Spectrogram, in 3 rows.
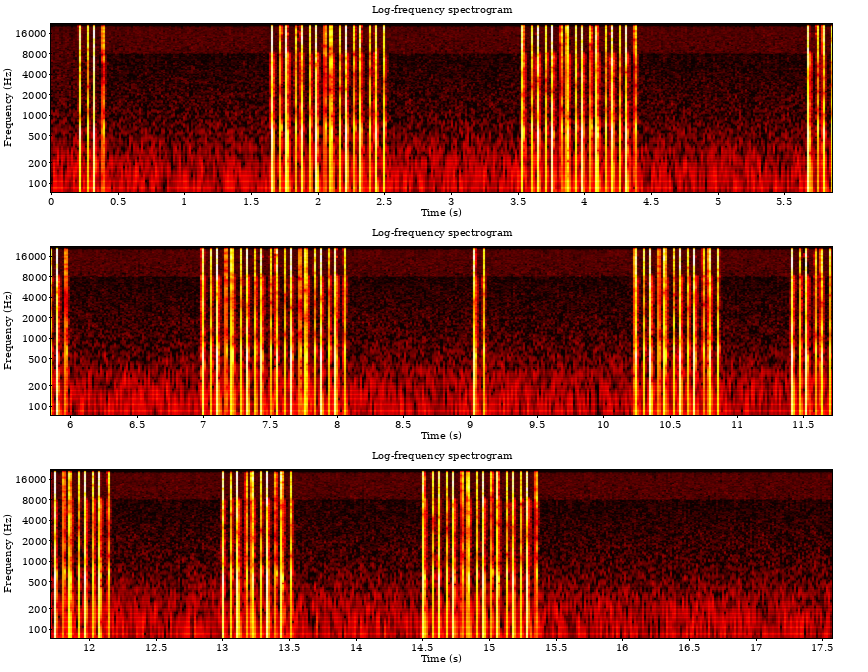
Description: Pulse dialling, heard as clicks on a phone line, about 9 pulses a second. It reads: 2 8 8 3 0 1 6 7 5 8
